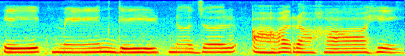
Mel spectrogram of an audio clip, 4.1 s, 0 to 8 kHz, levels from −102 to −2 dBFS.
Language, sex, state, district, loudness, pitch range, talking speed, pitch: Hindi, female, Madhya Pradesh, Dhar, -13 LUFS, 205-215 Hz, 105 wpm, 205 Hz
